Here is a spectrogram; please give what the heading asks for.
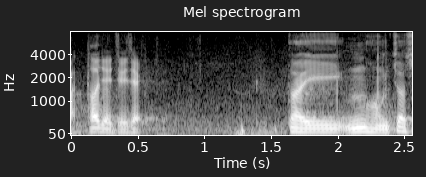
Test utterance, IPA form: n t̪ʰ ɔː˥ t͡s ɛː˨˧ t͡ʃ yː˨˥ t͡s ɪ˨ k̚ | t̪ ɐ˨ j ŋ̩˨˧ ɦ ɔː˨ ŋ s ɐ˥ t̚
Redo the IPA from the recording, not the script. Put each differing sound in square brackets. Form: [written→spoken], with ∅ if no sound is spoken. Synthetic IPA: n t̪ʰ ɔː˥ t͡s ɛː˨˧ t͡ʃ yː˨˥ t͡s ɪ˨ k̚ | t̪ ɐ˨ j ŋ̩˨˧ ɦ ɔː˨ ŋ [s→t͡s] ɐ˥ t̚

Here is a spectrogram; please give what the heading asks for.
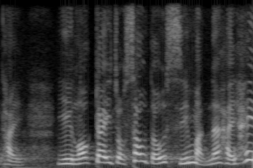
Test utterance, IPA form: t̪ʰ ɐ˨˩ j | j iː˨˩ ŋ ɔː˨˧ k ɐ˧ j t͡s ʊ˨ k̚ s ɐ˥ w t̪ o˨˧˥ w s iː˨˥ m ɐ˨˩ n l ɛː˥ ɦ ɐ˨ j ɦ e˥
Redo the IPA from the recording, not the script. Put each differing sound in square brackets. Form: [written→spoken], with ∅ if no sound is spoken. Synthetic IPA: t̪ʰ ɐ˨˩ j | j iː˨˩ ŋ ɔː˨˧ k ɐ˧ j t͡s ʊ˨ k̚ s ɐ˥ w t̪ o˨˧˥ w s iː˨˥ m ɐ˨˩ n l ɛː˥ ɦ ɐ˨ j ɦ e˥

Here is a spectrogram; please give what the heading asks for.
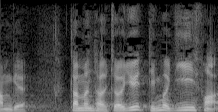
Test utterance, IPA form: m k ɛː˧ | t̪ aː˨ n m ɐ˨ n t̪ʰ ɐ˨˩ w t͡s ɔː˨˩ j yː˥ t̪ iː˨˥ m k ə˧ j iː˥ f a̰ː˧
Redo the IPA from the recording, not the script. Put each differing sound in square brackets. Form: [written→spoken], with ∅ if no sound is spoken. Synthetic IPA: m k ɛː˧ | t̪ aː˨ n m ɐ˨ n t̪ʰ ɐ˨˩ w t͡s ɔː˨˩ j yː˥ t̪ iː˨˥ m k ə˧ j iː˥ f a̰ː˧

